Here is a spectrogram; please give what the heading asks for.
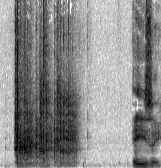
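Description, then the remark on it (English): Three dice clatter and tumble across a hard surface for about a second, a busy rattle that settles, followed shortly by a voice speaking. “let's roll. Smarts. Yeah. Three dice.”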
